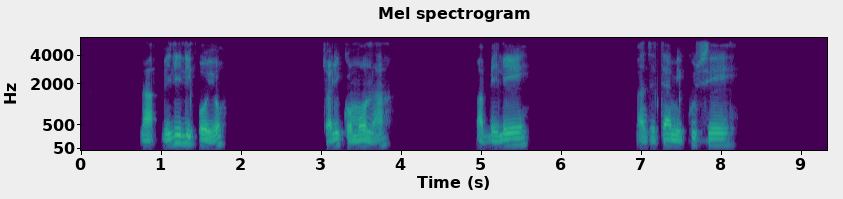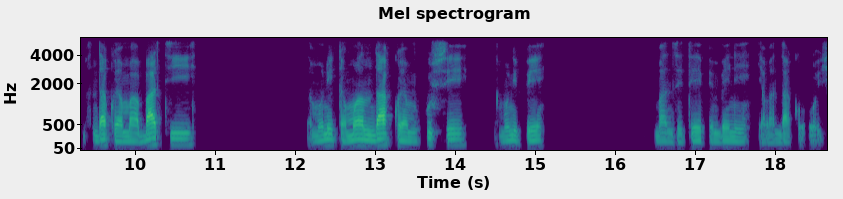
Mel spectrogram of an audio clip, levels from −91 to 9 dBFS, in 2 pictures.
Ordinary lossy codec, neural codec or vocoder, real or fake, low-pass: Opus, 32 kbps; none; real; 5.4 kHz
